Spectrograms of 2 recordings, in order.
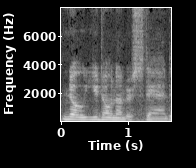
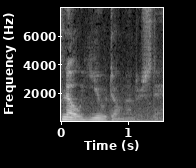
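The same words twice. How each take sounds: First: Said in the usual way. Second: "you" held and stressed, softer overall. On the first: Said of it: "he says". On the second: Acted. Eleanor answers the lord back, quietly stressing "you". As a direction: turn it back with weight on "you". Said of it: "Eleanor chuckles and she goes".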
